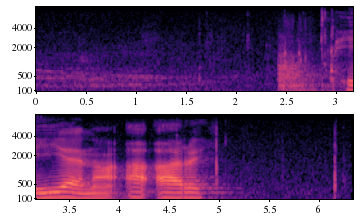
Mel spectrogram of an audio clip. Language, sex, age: Tsonga, male, 22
